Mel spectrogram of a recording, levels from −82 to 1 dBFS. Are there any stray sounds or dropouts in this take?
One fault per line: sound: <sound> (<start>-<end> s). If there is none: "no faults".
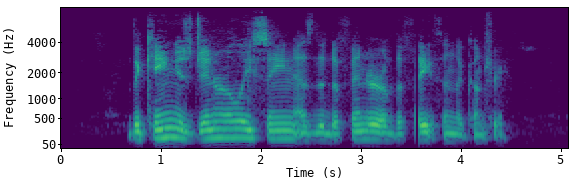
sound: dropout (3.5-3.6 s)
